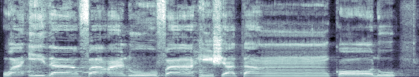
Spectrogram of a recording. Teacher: Cara bacanya bunyi fathah tanwin, ini dengungkan 2 harokat. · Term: ikhfa ab'ad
